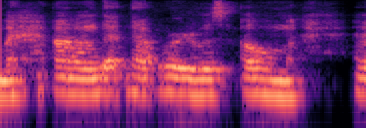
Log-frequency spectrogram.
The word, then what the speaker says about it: Om: and that word was Om, that word was Om, and it's spelled O-M, but it's pronounced A-U-M, and so we actually want to make all those three sounds, and then Shanti will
